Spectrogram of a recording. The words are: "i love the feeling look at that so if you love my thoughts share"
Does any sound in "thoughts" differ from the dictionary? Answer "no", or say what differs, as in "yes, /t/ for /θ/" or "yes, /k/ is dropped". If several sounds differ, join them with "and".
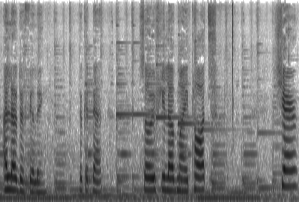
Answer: yes, /t/ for /θ/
